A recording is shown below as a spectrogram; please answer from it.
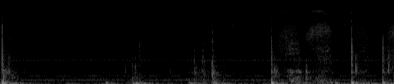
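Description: A white chalk stick held in the fingertips writes words on a flat, dark, solid chalkboard. Quiet scratchy strokes are broken by sharp taps as the chalk meets the board, with bright grit on the louder strokes and a faint steady hum underneath.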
